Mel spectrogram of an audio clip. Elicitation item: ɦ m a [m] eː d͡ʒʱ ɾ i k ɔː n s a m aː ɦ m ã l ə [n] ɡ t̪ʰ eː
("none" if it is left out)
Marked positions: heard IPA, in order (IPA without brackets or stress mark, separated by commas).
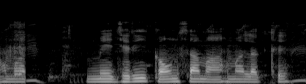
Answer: m, none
